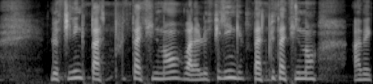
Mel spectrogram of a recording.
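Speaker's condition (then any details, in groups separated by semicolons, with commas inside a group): Born deaf; congenital deafness, heard no sound at birth, hearing aid, lip reading, sign language learned in high school; learned to speak through years of speech therapy, learned p/b distinctions, speaks like hearing person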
